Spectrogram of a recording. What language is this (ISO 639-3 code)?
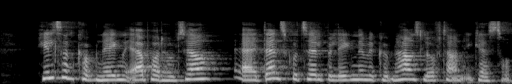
dan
